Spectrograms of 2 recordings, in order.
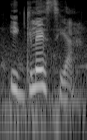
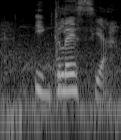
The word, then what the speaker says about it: iglesia: with i in spanish the sound is as in iglesia iglesia iglesia is a church there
